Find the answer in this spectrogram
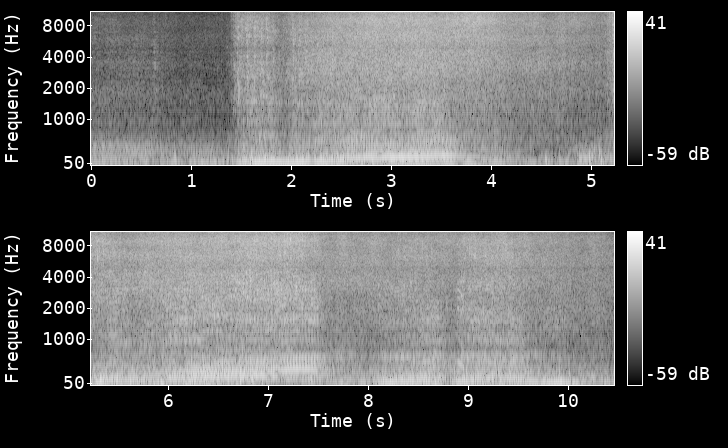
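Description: SUV engine revved hard in repeated bursts while the vehicle is stuck in mud, its pitch climbing in two long surges and a shorter third burst near the end.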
